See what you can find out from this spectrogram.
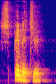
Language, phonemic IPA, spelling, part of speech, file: Dutch, /ˈspɪnəcə/, spinnetje, noun, Nl-spinnetje.ogg
- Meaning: diminutive of spin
